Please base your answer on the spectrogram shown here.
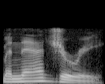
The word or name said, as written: menagerie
